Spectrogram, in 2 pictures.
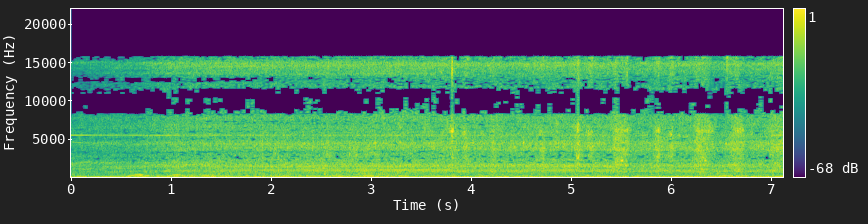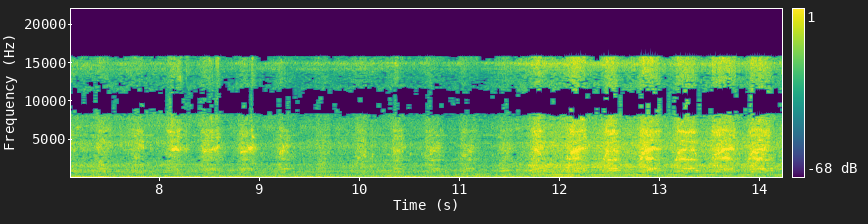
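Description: Battery drill spinning a tube brush on an extension rod inside a heat-exchanger tube, cleaning and rounding the tube bore in the tube sheet before a plug is fitted. Near the end the brush is worked back and forth, and the sound surges about twice a second.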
